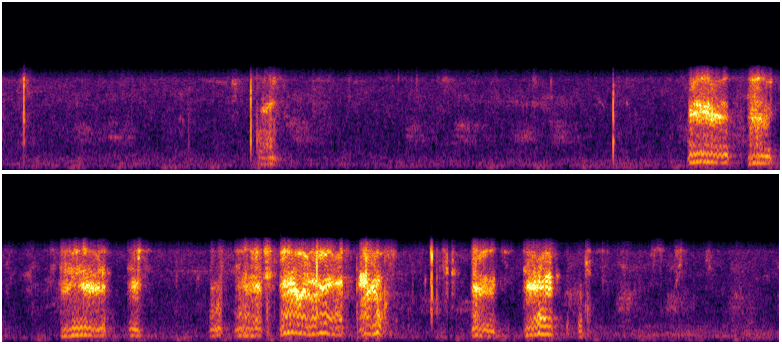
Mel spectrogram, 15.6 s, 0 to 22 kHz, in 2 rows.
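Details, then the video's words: Playing Smooth Fox Terrier puppies aged two months; after a quiet start with faint background noise, a series of short grumbling growls and yips comes roughly every half second. "2 Months Smooth Fox terriers Playing"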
